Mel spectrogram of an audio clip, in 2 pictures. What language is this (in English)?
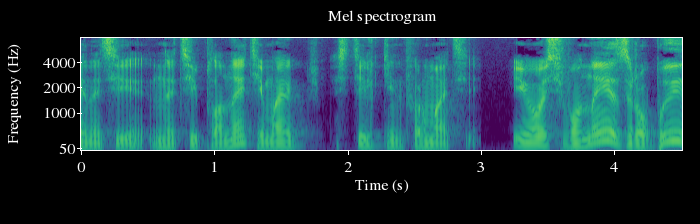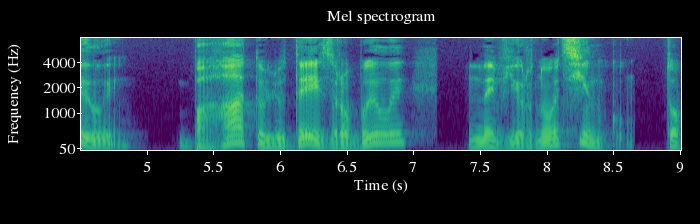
Ukrainian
